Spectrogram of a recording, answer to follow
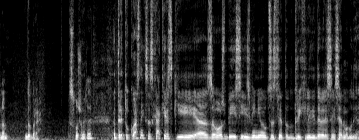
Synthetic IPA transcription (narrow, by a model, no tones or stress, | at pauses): nɛ | d̪obɾɛ̰ | slˠuʃət̪ɛt̪ɾɛt̪oklˠasniksəsxakʲɛɾsk̟iəzɐlˠɔʒbisḭːzvinilˠot̪sɤst̪vijət̪əd̪ot̪ɾixilʲəd̪iːd̪ɛvɛd̪ɛsɛisɛd̪məɡod̪ḭnə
